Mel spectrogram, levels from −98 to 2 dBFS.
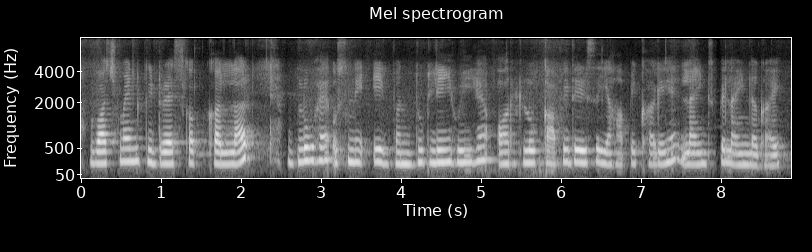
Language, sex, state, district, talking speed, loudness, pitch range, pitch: Hindi, female, Jharkhand, Jamtara, 160 wpm, -18 LUFS, 210-240 Hz, 225 Hz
